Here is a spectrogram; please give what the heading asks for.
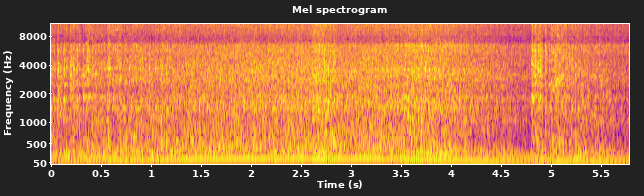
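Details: Long-neglected 1972 Ford F100 Custom, carburetor pouring gas, fed by hand: engine catches, runs rough at low wavering pitch then sags and dies; owner suspects stuck float and leaking carb starving it of fuel.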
